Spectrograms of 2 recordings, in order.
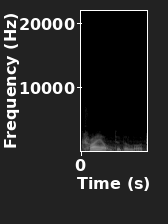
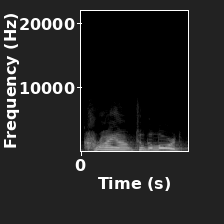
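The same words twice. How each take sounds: First: Barely audible mumble, much softer; mumbled plea. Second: Higher, slow, pleading call; crying out. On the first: Preacher mumbling a prayer to the congregation, quiet. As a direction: mumble it under your breath. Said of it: "you cannot cry out to the Lord". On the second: Preacher urging the church to pray, crying out. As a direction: lift it up as a real cry. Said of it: "a cry". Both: Shown as a demonstration.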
